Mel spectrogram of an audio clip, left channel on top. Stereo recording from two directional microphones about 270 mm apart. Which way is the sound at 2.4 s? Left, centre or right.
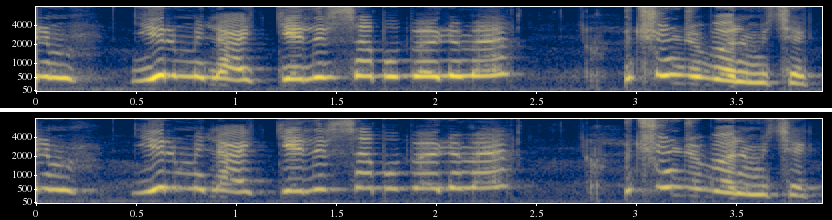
Centre.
